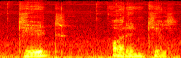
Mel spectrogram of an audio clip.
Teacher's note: One of the velar sound is k sound. This is voiceless, as you have in kid or in kill.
